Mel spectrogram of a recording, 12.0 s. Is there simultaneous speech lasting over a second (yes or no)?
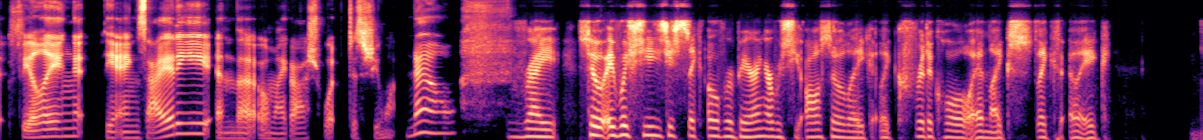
no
